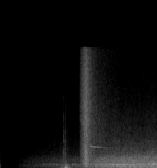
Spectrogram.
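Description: A firework rocket bursts with a sharp whoosh.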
